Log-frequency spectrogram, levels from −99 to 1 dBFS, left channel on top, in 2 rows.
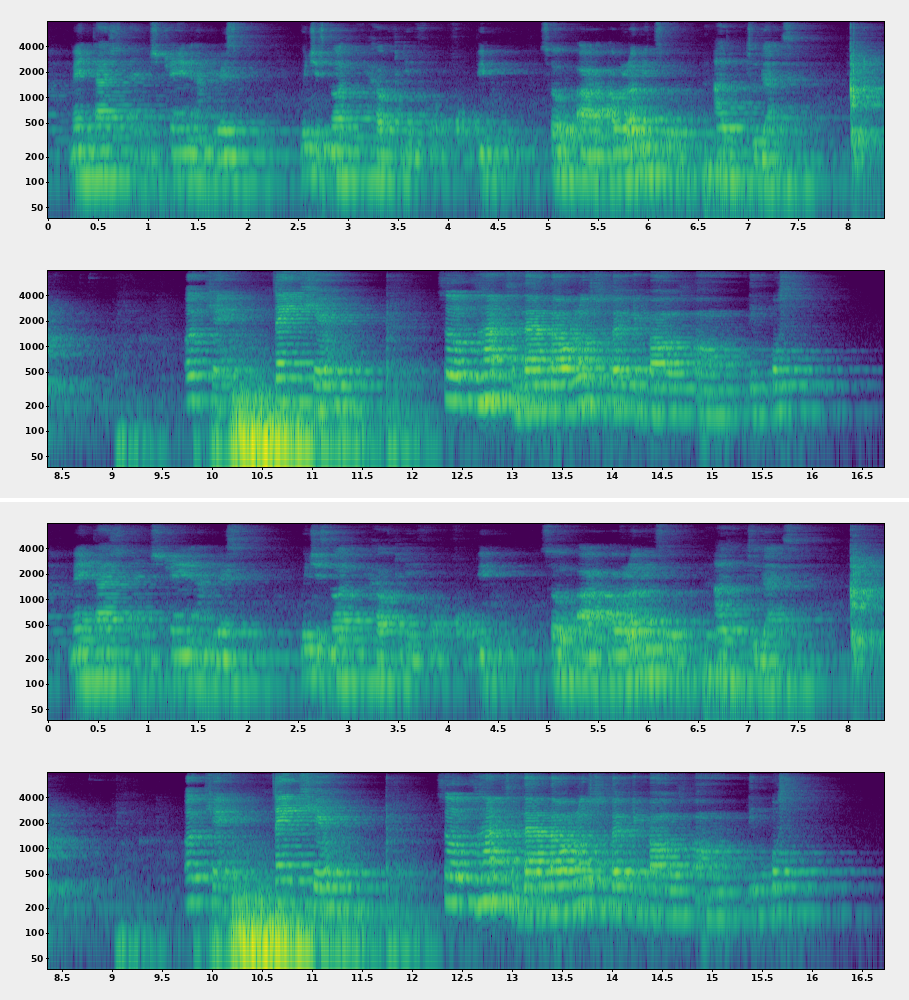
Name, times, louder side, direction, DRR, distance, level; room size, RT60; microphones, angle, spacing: voice 1, 0.2-2.2 2.5-4.7 5.0-7.4 8.0-8.3, left 1 dB, 40° left, 1 dB, 1.3 m, -28 dB
voice 2, 9.7-11.3 12.3-15.9, left 1 dB, 55° right, -4 dB, 2.9 m, -22 dB
11.0 x 5.1 x 7.7 m, 1.5 s
head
